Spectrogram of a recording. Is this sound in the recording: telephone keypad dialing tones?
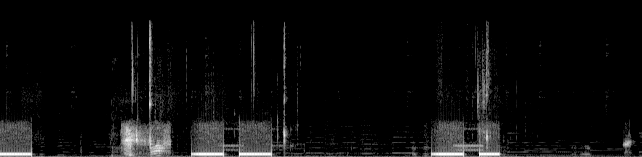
yes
